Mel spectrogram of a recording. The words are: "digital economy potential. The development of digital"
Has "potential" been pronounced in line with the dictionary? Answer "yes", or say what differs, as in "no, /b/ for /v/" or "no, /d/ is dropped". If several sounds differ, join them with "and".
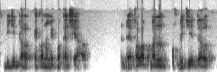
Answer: no, /s/ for /ʃ/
